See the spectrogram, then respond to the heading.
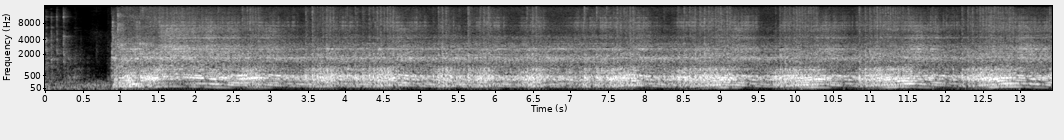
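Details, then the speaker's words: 1980 Kawasaki KDX 175 two-stroke after fitting a silencer with an o-ring seal: steady crackle with revs gently rising and falling, much quieter than without it, normal running. "[Music] i'd say that's working that's a lot quieter definitely a lot quieter"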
